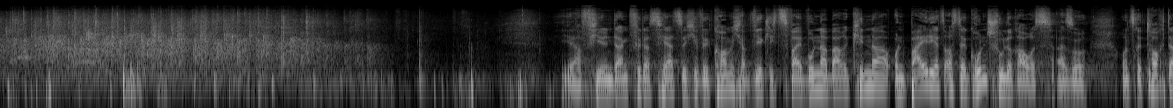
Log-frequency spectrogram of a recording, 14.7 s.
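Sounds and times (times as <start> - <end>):
audience applause: 0.0 - 4.8
speech: 7.2 - 14.6.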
